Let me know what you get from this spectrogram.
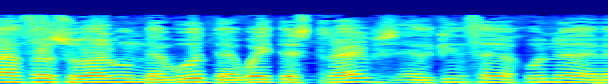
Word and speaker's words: White Stripes: White Stripes. – White Stripes.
